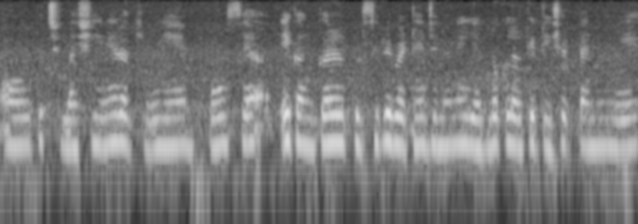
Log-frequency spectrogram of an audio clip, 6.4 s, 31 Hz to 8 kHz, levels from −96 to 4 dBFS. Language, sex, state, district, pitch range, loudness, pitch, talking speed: Hindi, female, Rajasthan, Bikaner, 210-225 Hz, -18 LUFS, 220 Hz, 215 wpm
